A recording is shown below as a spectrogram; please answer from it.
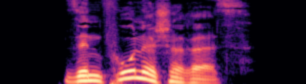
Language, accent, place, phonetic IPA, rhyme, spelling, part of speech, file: German, Germany, Berlin, [ˌzɪnˈfoːnɪʃəʁəs], -oːnɪʃəʁəs, sinfonischeres, adjective, De-sinfonischeres.ogg
- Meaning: strong/mixed nominative/accusative neuter singular comparative degree of sinfonisch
